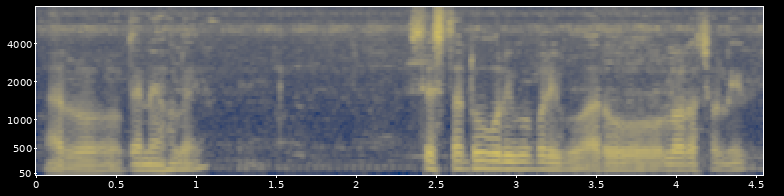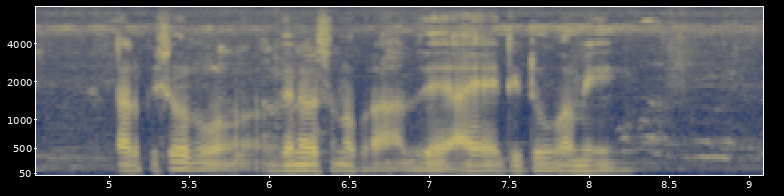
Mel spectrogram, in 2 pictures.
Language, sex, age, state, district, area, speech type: Assamese, male, 45-60, Assam, Goalpara, urban, spontaneous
